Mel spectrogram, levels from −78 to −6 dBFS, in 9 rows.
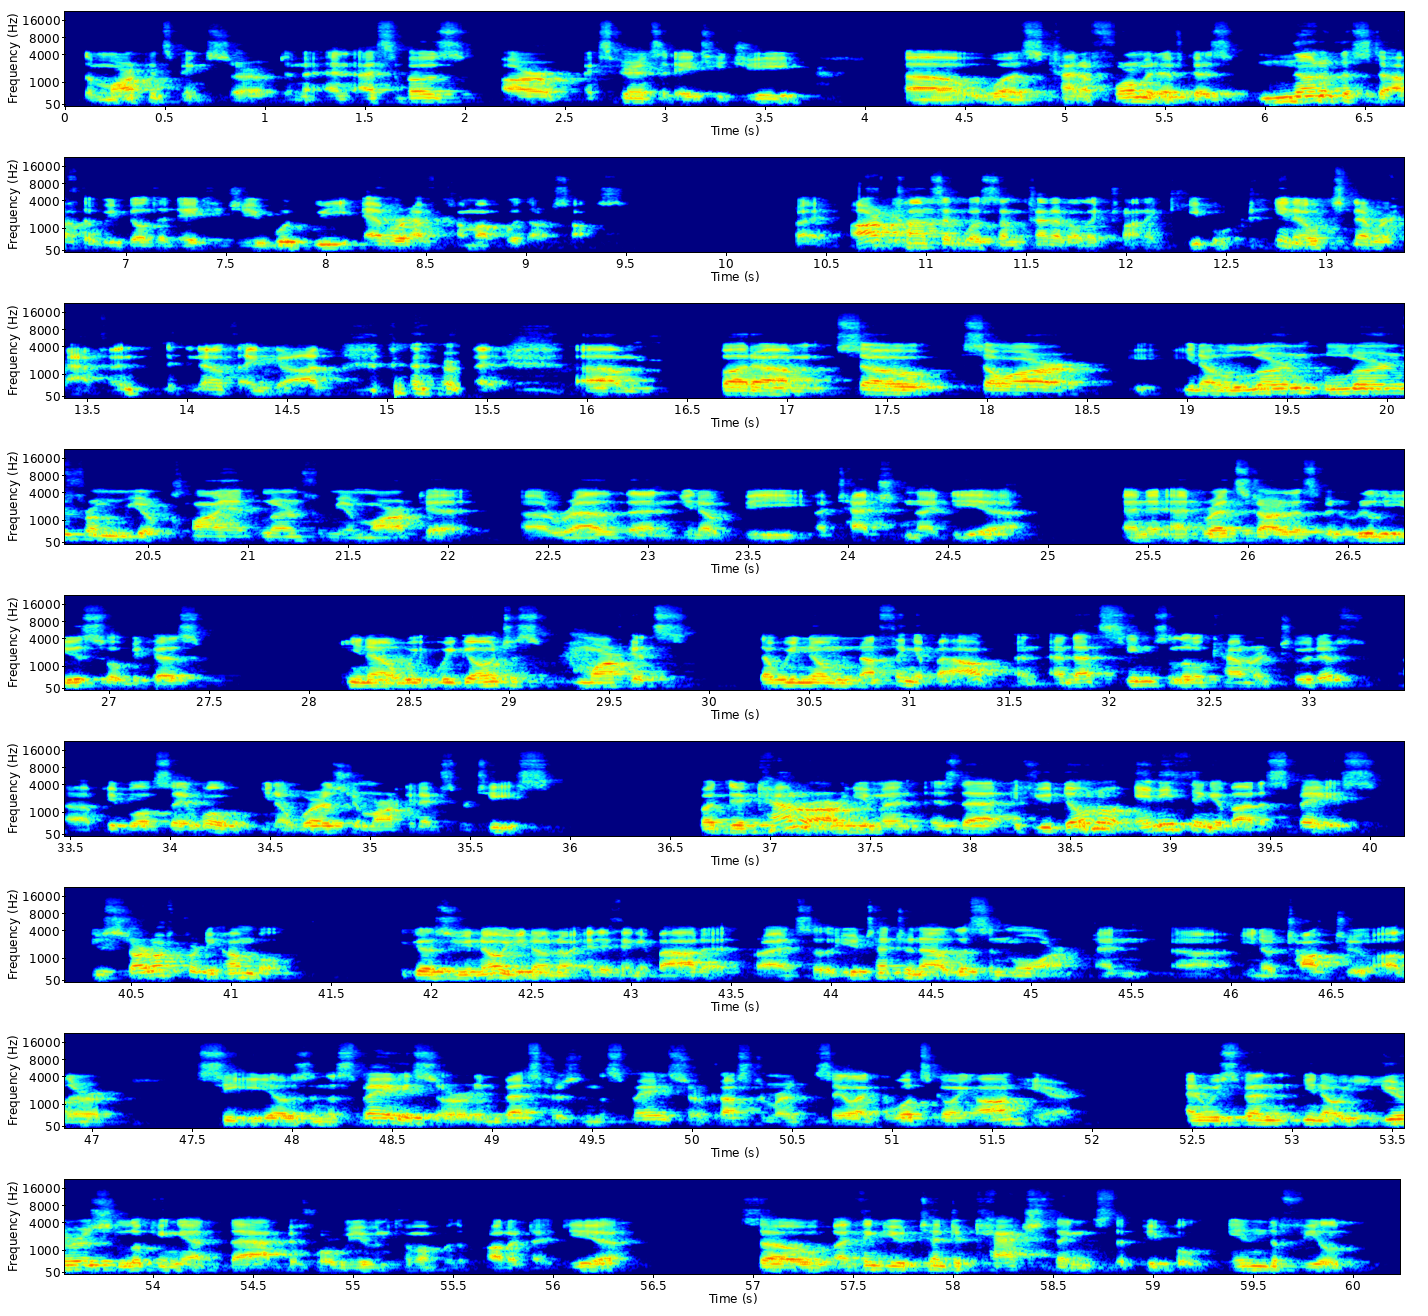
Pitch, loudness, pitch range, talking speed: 115 Hz, -26 LUFS, 105-125 Hz, 210 wpm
